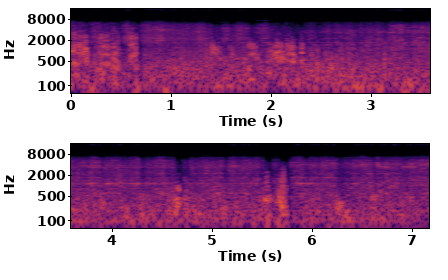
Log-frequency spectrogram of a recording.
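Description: Wind buffeting the microphone over the steady rush of road traffic, recorded from a moving vehicle, with a couple of sharper gusts a little past the middle.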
